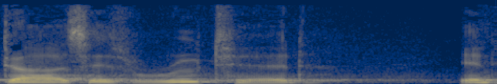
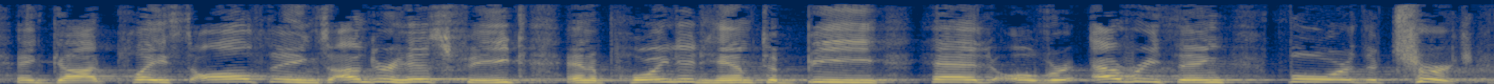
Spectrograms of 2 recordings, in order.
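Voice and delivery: louder, higher questions to the crowd; full-force preaching; 10 semitones higher, 7 dB louder than usual. Acted. Pastor voicing the congregation's doubt about trusting God, preaching at full force. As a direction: press the doubt hard.

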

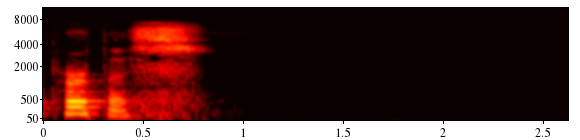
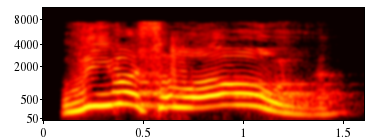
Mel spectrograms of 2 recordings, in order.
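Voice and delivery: high, loud shrieking plea of demons; demons' loud protest; 14 semitones higher, 9 dB louder than usual. Acted. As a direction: cry out like cornered spirits.

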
